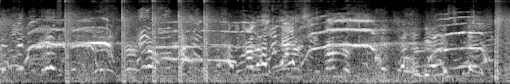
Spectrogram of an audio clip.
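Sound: explosions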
